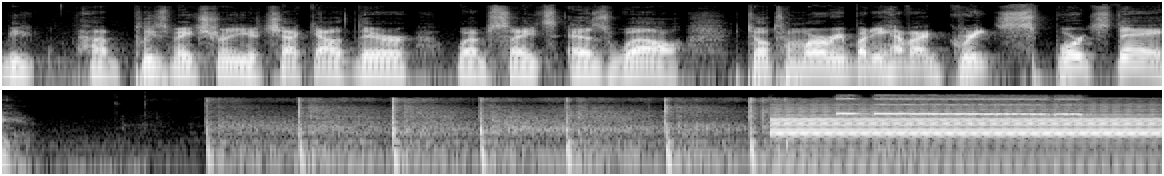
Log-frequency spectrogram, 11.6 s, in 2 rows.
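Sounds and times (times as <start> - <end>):
speech: 0.0 - 6.0
basketball dribbling: 6.8 - 9.7
shot clock buzzer: 9.6 - 11.5.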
